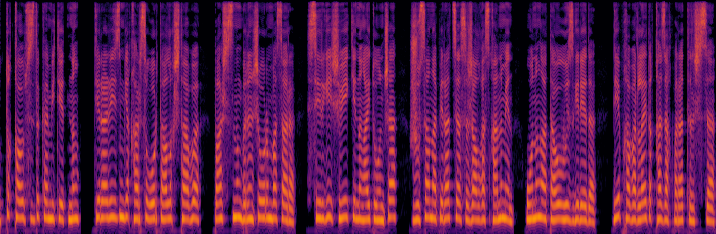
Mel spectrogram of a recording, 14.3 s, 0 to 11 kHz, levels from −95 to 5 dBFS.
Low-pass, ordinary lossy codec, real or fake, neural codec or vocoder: none; none; real; none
